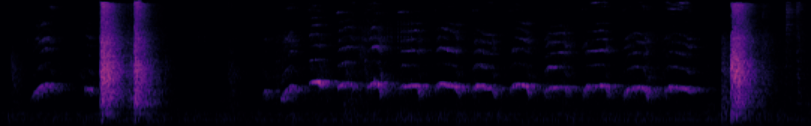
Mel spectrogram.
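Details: Five-week-old female German Shepherd puppy with a purple collar, sired by Ibon Jipo-Me out of Witch von Wendelin, gives a run of short, slightly rising whimpers in quick succession, framed by sharp clattering knocks before and after.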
